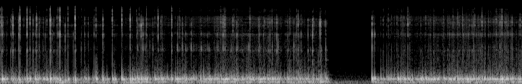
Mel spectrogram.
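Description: Long acrylic nails on both hands scratch a hollow, red, textured plastic cup held over the mic. The result is a dense, rasping scratch with a hollow low resonance and quick clicky strokes at the start. The sound drops out briefly just after the midpoint, then the scratching resumes.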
